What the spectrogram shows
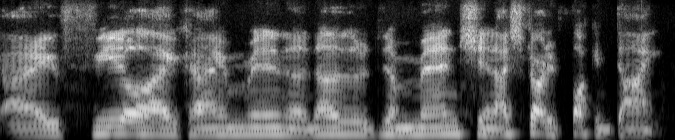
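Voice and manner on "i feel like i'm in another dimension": put-on dazed, zombie-like speech. Speaker retelling their mom walking through their room, imitating a zombie-like mom. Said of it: "walking all slow like a zombie".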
